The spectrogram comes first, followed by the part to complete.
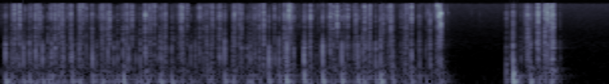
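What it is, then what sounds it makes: Hollow polyethylene foam box. Fingertips tap and scratch the top and sides of a large, hollow white polyethylene foam box, producing a dense run of soft, rustling scrapes over a deep, hollow, booming low thump. The scratching runs steadily for about four and a half seconds, fades into a brief silence, then one firmer tap and a short flurry of scratches return before dying away.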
